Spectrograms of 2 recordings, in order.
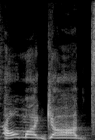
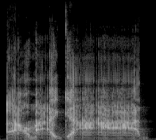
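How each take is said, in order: First: High-pitched squealed exclamation; mock excitement. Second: Very low, slow growled exclamation; put-on monster voice. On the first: Streamer reacting to the countdown, high excited squeal. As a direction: squeal it in hammed-up thrill. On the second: Streamer hamming up the countdown, deep drawn-out voice. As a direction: drag it out deep and hammed-up.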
